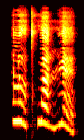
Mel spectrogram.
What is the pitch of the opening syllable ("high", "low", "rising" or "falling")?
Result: falling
